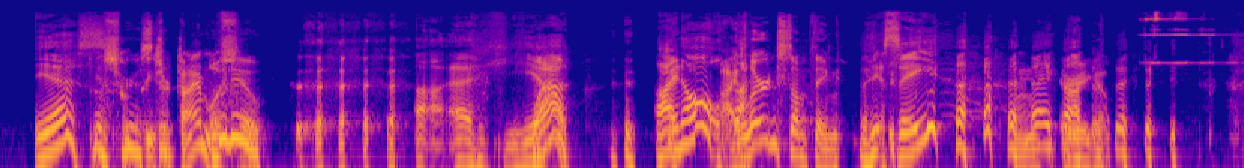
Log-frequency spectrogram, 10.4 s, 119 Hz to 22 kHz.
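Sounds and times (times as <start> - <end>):
speech: 0.3 - 10.3
two bells ringing at the same time: 9.5 - 10.3.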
